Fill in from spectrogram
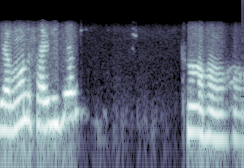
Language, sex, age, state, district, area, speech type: Bengali, female, 45-60, West Bengal, Uttar Dinajpur, urban, conversation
